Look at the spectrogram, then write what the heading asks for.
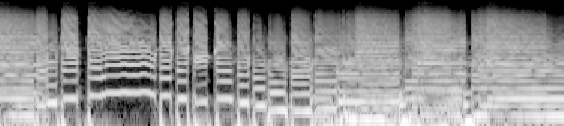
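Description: A guitar plays through a distortion pedal with the gain set very low, giving a light, mid-crunch overdrive grit. Quick picked notes and short chord stabs come first, then fuller chords ring out and sustain to the end.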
